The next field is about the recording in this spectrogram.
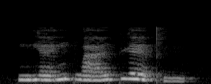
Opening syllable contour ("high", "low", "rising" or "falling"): rising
